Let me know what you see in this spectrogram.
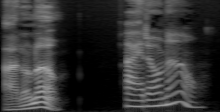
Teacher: That often gets shortened to I don't know. The t sound disappears.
